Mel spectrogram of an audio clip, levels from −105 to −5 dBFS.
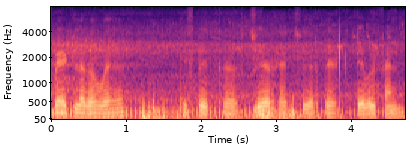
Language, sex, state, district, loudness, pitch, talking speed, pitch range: Hindi, male, Chhattisgarh, Raipur, -19 LUFS, 95 Hz, 165 wpm, 95-105 Hz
